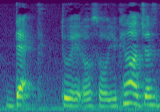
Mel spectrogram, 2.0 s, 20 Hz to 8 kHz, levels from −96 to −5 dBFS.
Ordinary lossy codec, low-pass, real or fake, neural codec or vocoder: none; 7.2 kHz; fake; vocoder, 44.1 kHz, 80 mel bands, Vocos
